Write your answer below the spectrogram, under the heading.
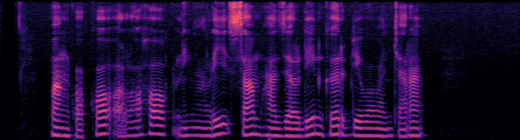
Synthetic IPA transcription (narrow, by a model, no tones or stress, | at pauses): maŋkɔkɔʔɔ̰lɔhɔk̚niŋalisamɦazəldinkɨrdiwawaɲt͡ʃaɾa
